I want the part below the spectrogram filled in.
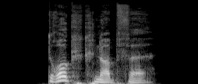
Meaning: dative singular of Druckknopf
- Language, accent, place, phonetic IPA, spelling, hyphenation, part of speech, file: German, Germany, Berlin, [ˈdʁʊkˌknɔp͡fə], Druckknopfe, Druck‧knop‧fe, noun, De-Druckknopfe.ogg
